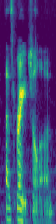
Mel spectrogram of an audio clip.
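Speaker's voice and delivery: normal talking voice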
